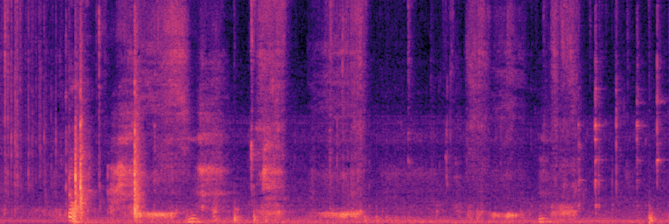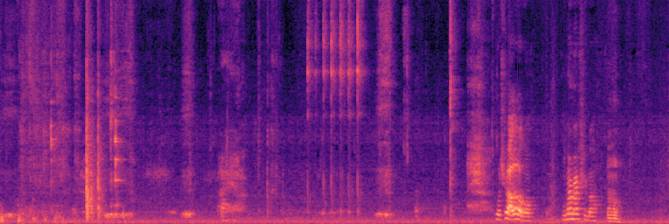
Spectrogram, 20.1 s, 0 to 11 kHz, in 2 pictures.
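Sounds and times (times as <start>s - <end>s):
utensils clicking on dishes: 14.6s - 15.6s.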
